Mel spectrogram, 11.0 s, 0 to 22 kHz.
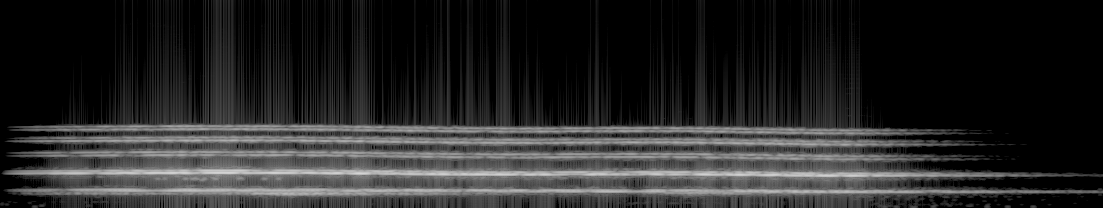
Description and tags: discordant voices ew54b
Strange discordant voices. Part of my Atmospheres and Soundscapes 2 pack which consists of sounds designed for use in music projects or as backgrounds intros and soundscapes for film and games.
cinematic, dark, ambience, electronic, voice, music, processed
